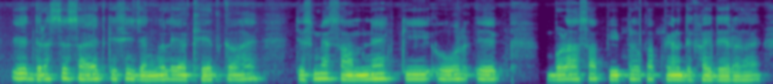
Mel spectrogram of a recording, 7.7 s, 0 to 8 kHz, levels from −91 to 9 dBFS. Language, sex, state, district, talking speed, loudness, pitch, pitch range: Hindi, male, Uttar Pradesh, Lalitpur, 180 wpm, -15 LUFS, 120 Hz, 110-125 Hz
